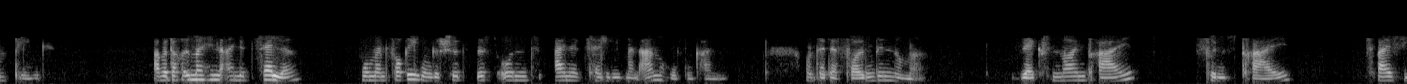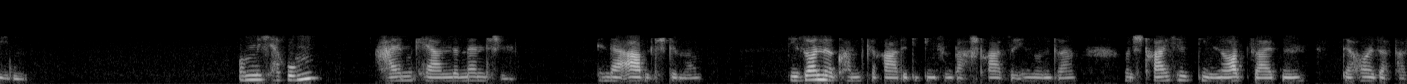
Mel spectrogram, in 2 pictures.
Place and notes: Telefonzelle, Dieffenbachstraße - Zelle unter Platanen 10.07.2007 20:14:09
Berlin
